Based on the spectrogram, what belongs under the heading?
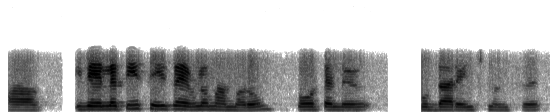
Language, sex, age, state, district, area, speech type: Tamil, female, 18-30, Tamil Nadu, Mayiladuthurai, urban, conversation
